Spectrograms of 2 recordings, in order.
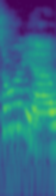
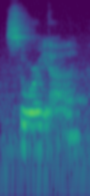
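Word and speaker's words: Surya: which is the sun the god of the sun is s-u-r-y-a sorya a lot of words in sanskrit in the english spelling are actually phonetic where they're spelled like they sound chandra for example which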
